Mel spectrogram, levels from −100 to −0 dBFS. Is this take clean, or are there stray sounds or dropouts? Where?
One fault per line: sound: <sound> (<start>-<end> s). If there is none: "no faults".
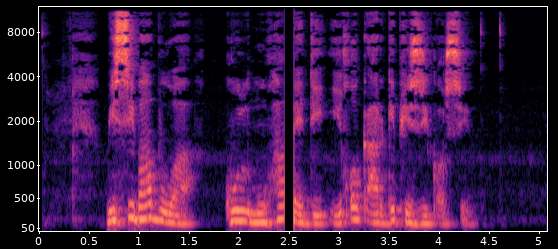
sound: dropout (2.5-2.6 s)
